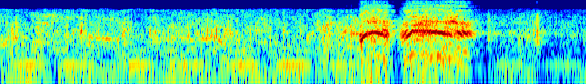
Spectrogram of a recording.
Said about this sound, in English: I want you to give God a Thanksgiving week hand clap if you know you're saved and you're glad of it.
